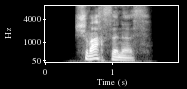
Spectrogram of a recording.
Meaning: genitive singular of Schwachsinn
- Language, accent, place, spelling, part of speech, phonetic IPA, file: German, Germany, Berlin, Schwachsinnes, noun, [ˈʃvaxˌzɪnəs], De-Schwachsinnes.ogg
